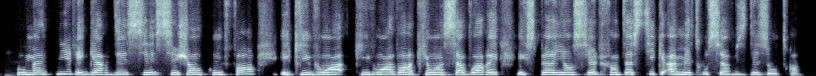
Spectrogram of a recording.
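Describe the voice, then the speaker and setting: A woman speaks at a moderate pace in a high voice, with fairly even intonation. Her loudness stays very even, and the sound is dry and close with no echo. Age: 60s. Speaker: patient partner, association president. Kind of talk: webinar panel discussion. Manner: hesitant, many fillers.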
